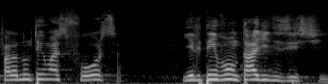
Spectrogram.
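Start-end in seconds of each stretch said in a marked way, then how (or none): 0.2-1.2 weeping through the words, tearful voice. Retelling a blindfolded player halfway down the field: imitating someone crying. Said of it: "ele começa a chorar".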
